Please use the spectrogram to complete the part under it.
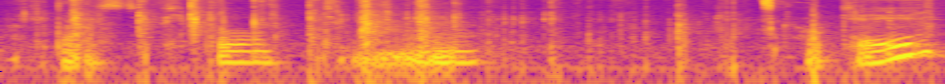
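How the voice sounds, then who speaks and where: A young woman with a French accent, a native French speaker, giving a spoken tarot reading in a soft, hesitant way, often dropping to a whisper and searching for words. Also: fairly low pitch, takes it slowly, vocal fry, background noise. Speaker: tarot reader.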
